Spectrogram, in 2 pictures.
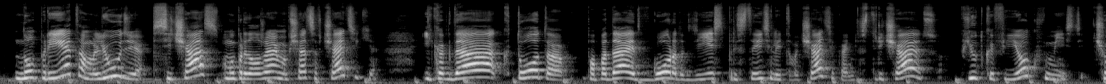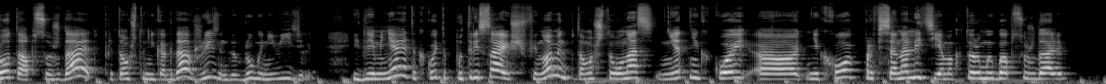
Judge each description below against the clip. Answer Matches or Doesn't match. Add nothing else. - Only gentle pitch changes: Doesn't match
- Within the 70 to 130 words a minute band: Doesn't match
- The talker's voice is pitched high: Matches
